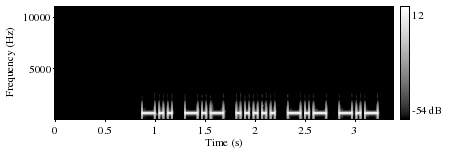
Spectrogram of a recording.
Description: Morse code, heard as a keyed tone, about 28 wpm, 700 Hz. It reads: DK5KK
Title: Call Signs Repeated 2x - 28wpm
